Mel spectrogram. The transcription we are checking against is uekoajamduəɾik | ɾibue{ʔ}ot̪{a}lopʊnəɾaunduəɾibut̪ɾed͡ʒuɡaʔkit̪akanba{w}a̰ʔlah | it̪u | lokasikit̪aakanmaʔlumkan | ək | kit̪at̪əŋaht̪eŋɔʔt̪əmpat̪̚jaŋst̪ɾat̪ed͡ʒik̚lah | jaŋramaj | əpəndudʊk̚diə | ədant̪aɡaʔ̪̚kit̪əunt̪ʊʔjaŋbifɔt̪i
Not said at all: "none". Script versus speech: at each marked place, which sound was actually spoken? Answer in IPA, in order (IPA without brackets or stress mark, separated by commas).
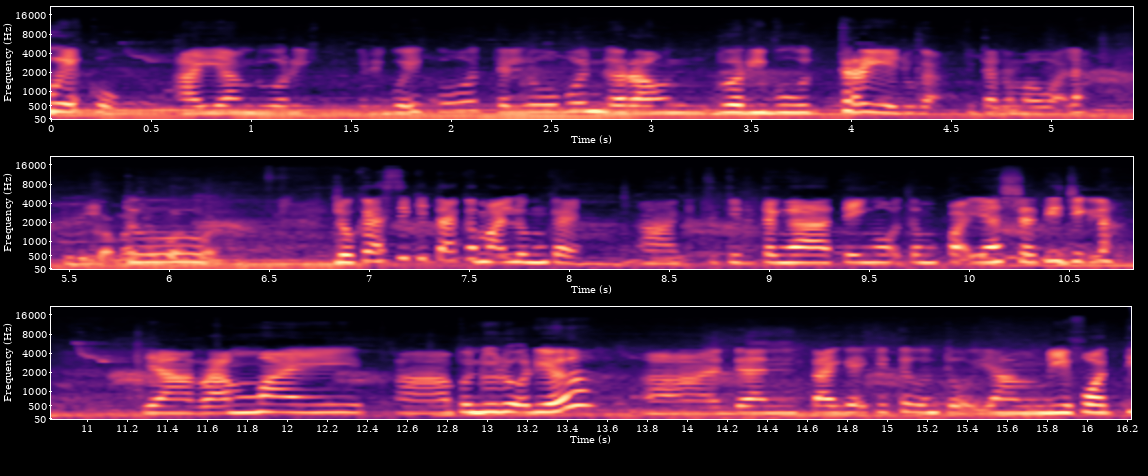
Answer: k, ə, w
